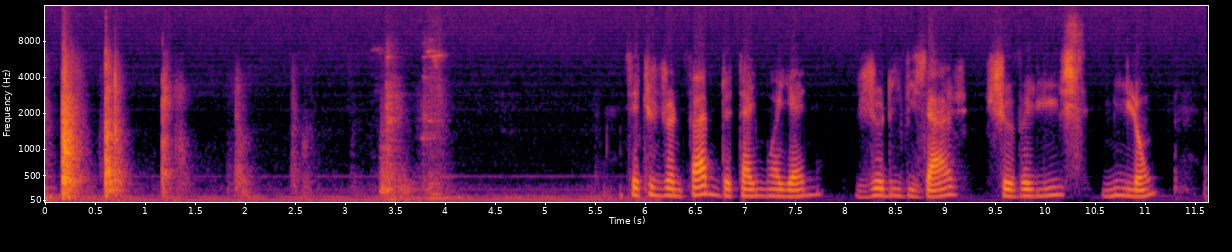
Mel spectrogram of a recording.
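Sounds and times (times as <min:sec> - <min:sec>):
dull knocks and thumps: 0:00.0 - 0:04.1
door creaking: 0:02.0 - 0:04.3
speech: 0:05.9 - 0:11.6.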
